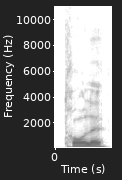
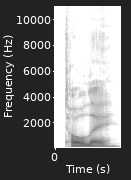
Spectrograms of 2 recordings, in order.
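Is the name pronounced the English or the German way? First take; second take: German; English. First: The name is pronounced the German way. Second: The name is pronounced the English way.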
